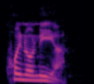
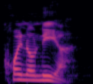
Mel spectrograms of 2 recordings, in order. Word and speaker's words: koinonia: It's a Koine Greek word that is pronounced koinonia. Okay? I want you guys to say it with me. Ready? I'll, say it again. It's koinonia. Ready?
